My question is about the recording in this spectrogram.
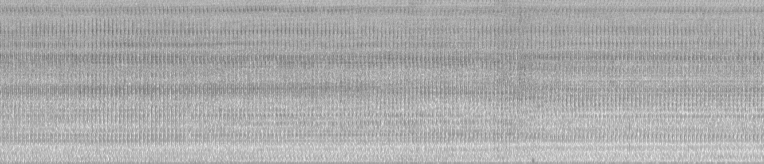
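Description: Märklin toy donkey steam engine running steadily under steam, its cylinder beating in a fast, even rhythm. The piston is packed with graphited yarn.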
